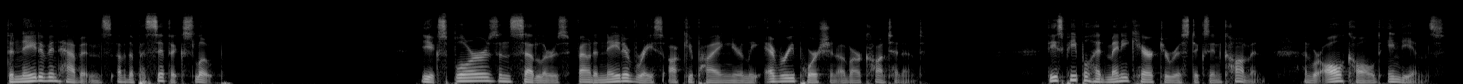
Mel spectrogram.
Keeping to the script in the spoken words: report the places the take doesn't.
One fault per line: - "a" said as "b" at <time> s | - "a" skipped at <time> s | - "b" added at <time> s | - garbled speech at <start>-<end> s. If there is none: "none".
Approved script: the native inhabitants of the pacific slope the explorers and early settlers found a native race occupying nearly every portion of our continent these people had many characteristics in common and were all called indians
- "early" skipped at 5.1 s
